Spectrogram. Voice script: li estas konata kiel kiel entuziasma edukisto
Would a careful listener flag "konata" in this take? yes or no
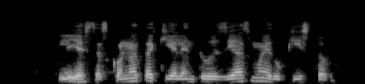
no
